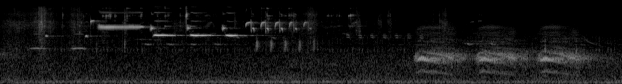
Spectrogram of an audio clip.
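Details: Song sparrow singing near three Border Terriers. The song opens with clear high whistled notes and quick tones, then a lower, harsher call repeats three times in the second half.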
